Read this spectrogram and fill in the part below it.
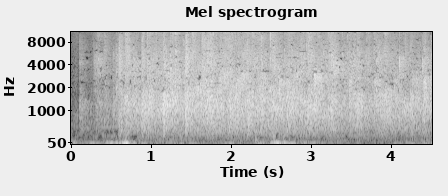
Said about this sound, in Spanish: Dese un aplauso.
